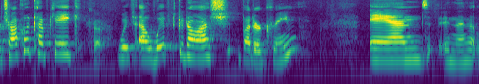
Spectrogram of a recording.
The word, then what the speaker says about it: ganache: so it's our chocolate cupcake with a whipped ganache buttercream and and then it looks like uh you're known for this grenache right what's so good about this grenache it's ganache and it's um in case you're doing closed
